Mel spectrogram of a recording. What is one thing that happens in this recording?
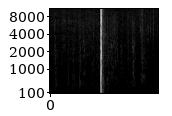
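A hand knocks against a microphone with a sharp thud.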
